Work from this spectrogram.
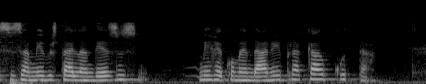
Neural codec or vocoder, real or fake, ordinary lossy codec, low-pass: none; real; none; 7.2 kHz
